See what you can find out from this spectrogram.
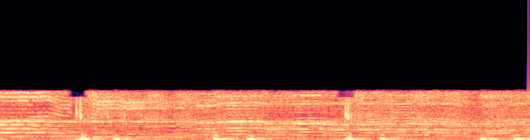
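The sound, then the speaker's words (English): A heartbeat thumps in low lub-dub pairs, about four double beats at a steady pace of roughly one per second, over a sustained droning musical backdrop. “heartbeat, to the sound of your heartbeat, to the sound of your heartbeat.”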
